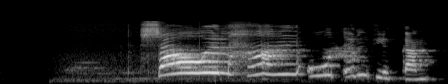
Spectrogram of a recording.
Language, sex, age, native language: Icelandic, male, 9, Icelandic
